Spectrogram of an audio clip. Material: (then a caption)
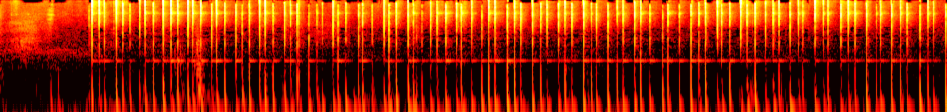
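Glass. Fingernails tap rapidly on a clear glass jar with a metal screw lid, partly filled with water. After about a second of near-quiet, a fast, uneven stream of short, sharp clicks runs to the end, with a faint steady tone underneath.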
